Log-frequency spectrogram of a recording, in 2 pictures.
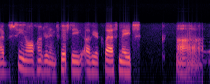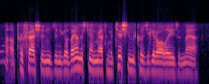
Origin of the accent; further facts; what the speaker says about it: Newark, New Jersey, United States; I grew up in Newark, New Jersey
